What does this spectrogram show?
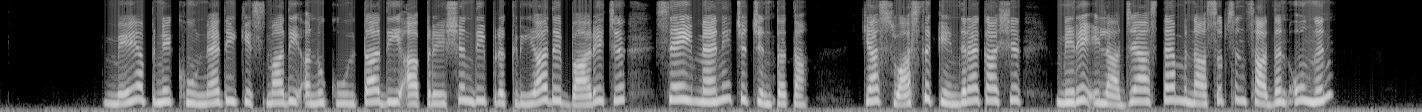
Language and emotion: Dogri, fearful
